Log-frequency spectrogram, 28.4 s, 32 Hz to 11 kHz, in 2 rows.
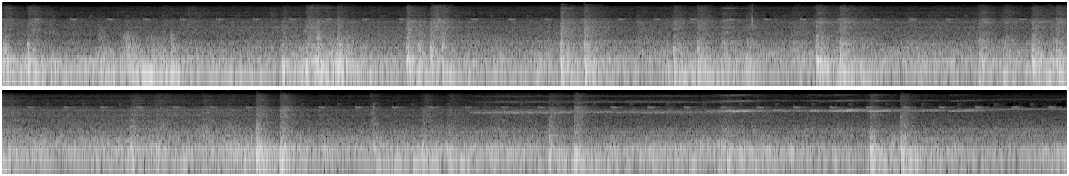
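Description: A 117-series electric train running slowly into a station platform, heard from inside the driver's cab: a steady low rumble broken by irregular clunks as the wheels cross rail joints and points. About two-thirds of the way in, a high squeal starts and slowly rises in pitch.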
